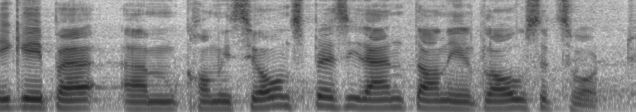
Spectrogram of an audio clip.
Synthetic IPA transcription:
ɪɡ̥ɪːbəəmkʰɔmisjoːnsprɛzidænt̪ɑːniɾɡlowsət͡sʋɔ̰rt

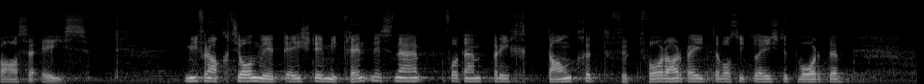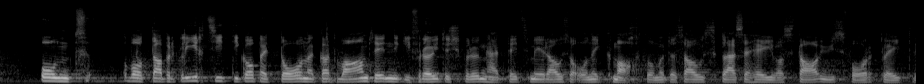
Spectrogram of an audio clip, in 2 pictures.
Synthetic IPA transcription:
fɑːsəʔɛɪs | mifɾɑkt͡sjoːnʋɪɾtːɛɪʃtɪmːikχɛntnɪsnæːfɔd̥æmpɾɪχtd̥ɑŋkχətfʏɾtfɔːɾɑɾbɛɪtəʋɔsiklɛɪʃtətʋɔɾd̥ə | ʊndʋɔt̪ːɑbəɾɡ̥liːχt͡sit̪ɪɡobet̪oːnəɡɑdʋɑːnsɪnːɪɡifɾœʏdəʃpɾɵŋɦæt̪ːɪt͡smɪːɾɑʊso̰ʔonɪt̚kmɑ̰χt̪ʋomɪɾdɑsɑʊsklæsəɦɛɪʋɑsd̥ɑːyːsfɔːɾklɛɪtɪ

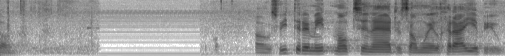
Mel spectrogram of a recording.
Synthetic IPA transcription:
ɑn | ɑwsvitəɾəmɪtmɔt͡sjonæːɾdəsɑmuɛlχɾaɪəby̰w

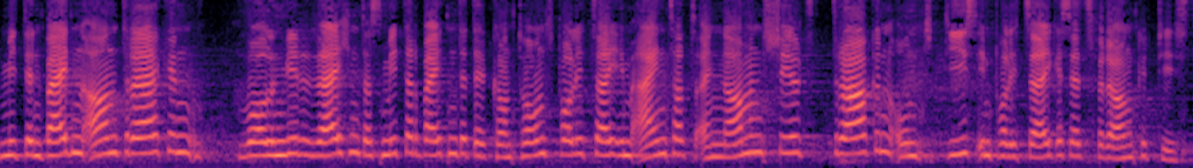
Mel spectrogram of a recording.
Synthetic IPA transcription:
mɪt̚d̥eːnbaɪdn̩ʔantʁɛːɡən | vɔlənviːɾɛɾʁaɪçn̩d̥ɑsmɪtɑʁbaɪtn̩dədeːɾkʰɑntʰoːnspɔlit͡saɪɪma̰ɪnzɑt͡sa̰ɪnːaːmənsʃɪld | tʁaːɡ̥ənʊntd̥iːsɪmpʰolit͡saɪɡəzɛt͡sfɛɾɑŋkətʰɪst

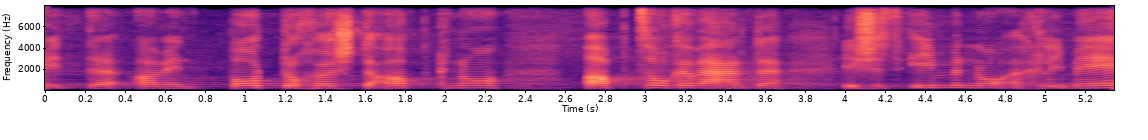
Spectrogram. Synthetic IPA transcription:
ɪt̪ːəɑʋɛnpɔtoχœʃtəʔɑpknoː | ɑpt͡soɡəvæːɾd̥əɪʃəsɪmːəɾnɔʔəχlimeː

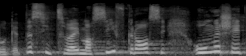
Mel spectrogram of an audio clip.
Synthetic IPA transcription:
uəɡ̥əd̥ɑsːit͡svœjmɑsiːfɡ̥ɾoːsi | ʔʊnəɾʃiːd

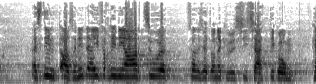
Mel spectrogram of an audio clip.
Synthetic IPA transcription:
əsnɪmtɑlsonɪdɛɪfɑχlineaːɾt͡suəsɔnd̪ənshɛtonəɡvʏsisætːiɡʊŋhɛ

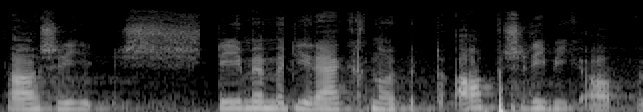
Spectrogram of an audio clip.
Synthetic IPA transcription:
d̥ɑːʃtɪməmədiɾækχtnoybətʔɑpʃɾiːbiɡɑp

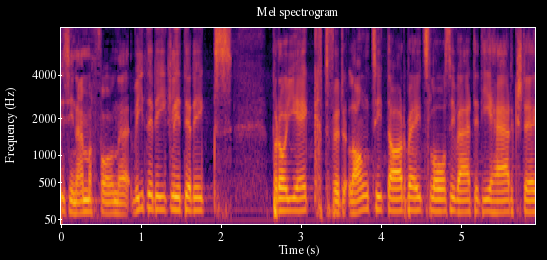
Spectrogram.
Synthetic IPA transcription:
isinæmləχfɔnəʋidəɾiːɡ̥lidəɾɪks | prɔjɛkχt̪fʏɾlɑŋt͡sit̪ɑːɾbɛɪtt͡sloːsiʋæːɾdəd̥̪iːɦæːɾkʃtɛ

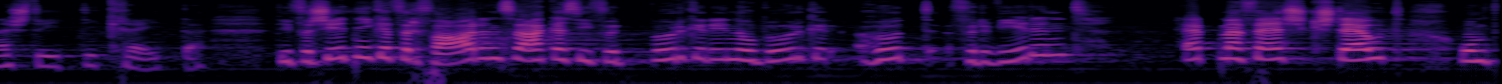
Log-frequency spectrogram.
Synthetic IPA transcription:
nəʃtritɪkʰχɛɪtəd̥ifərʃɪdəniɡəfəɾfɑːɾənsʋæːɡ̥əsifʏt̚b̥ʏɾɡəɾɪnːəʊbʏɾɡəɾɦɵtfəɾvɪɾənt | hɛtməfɛʃt̚kʃtɛltʊmt

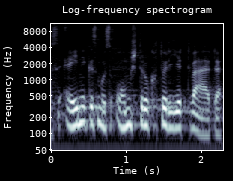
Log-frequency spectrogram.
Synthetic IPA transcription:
sʔɛɪnɪɡəsmʊsʊmʃtrʊkχtuɾiətvæːrd̥ə

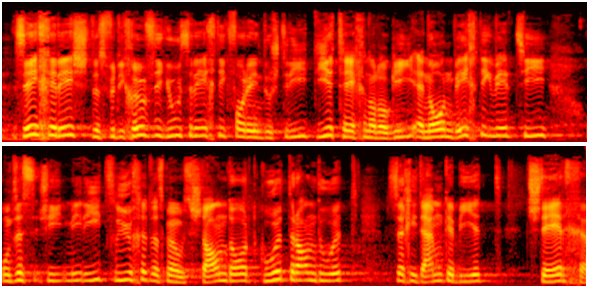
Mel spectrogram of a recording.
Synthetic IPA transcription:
sɪχəɾɪʃd̥ɑsfʏɾdikʏnftiɡiusɾɪχtɪɡ̥fɔɾɪnduʃtriːd̥iətʰɛχnolɔɡiːɛnɔrmvɪχtɪɡvɪɾtsiː | ʊntəsʃiːntmɪːɾiːt͡slyːχədɑsməasʃtɑndɔrtɡ̥uət̚dɾɑnduət | sɪχidɛmɡɛbiət | t͡sʃtɛɾχə

